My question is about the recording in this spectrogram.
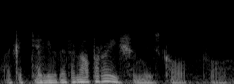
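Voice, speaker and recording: A man's voice: low-pitched, lively intonation, quick pace, vocal fry, slightly rough, narrow, tinny audio, heavily acted. An actor playing a cold, scheming male surgeon in a 1940s radio drama, heard over an old AM radio broadcast.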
